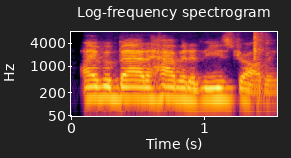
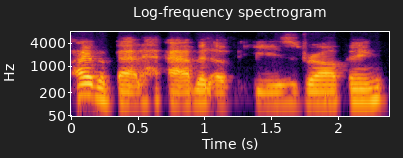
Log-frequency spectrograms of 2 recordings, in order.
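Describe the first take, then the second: First: The line is said in a casual way. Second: The line is said in a dramatic way.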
